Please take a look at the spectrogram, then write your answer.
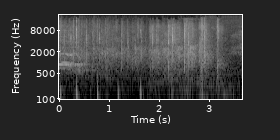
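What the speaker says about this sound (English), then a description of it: "But first, a round of applause" An audience claps for an author panel at a Las Vegas writers' conference, starting with a few scattered, distinct claps that thicken into a fuller round of applause before fading.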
